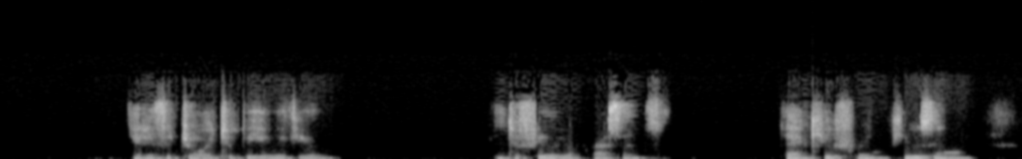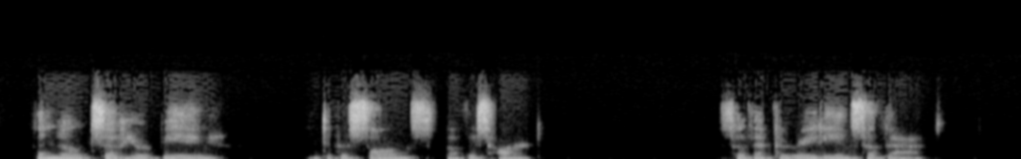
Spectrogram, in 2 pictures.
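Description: A woman speaks calmly and softly into a close microphone.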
